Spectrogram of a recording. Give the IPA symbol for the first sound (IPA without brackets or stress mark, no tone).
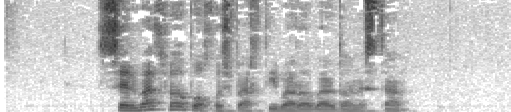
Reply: s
